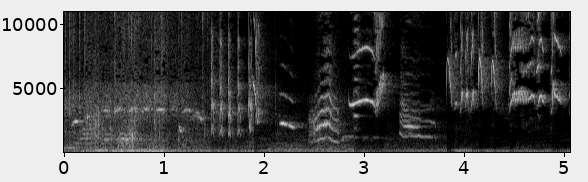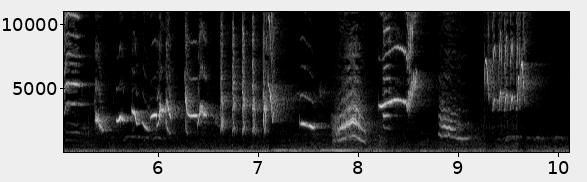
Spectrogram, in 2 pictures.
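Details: White-rumped shama singing in a relaxed, varied flow suited to training young forest-caught birds: clear whistles, sweeping rising and falling notes and dense buzzy chatter bursts, with short pauses between phrases and faint low hum beneath.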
